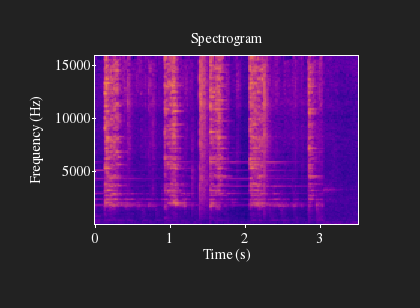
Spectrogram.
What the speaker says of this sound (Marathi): मिरच्या त्यातच टाकूया लसूण बी सगळ्याला मिक्स करून भाजूया छान असं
